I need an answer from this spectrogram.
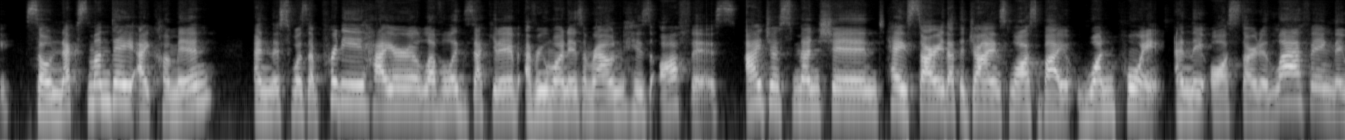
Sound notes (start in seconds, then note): none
